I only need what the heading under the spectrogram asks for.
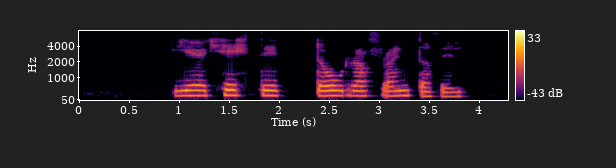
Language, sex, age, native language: Icelandic, female, 8, Icelandic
